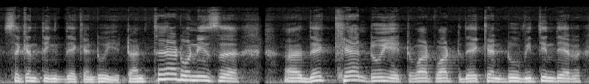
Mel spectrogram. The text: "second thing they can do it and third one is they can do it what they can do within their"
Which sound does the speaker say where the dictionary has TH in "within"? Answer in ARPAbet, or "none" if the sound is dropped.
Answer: T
